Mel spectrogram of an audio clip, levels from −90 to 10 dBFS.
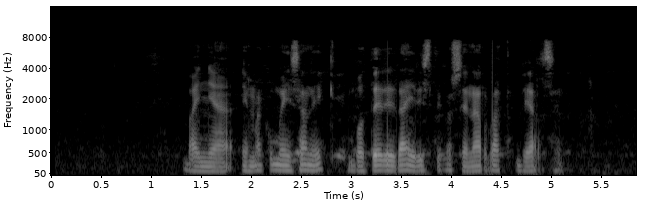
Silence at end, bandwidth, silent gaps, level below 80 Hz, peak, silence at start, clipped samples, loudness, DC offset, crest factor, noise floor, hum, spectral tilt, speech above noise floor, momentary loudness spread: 0.75 s; 7.6 kHz; none; -70 dBFS; -22 dBFS; 1.3 s; under 0.1%; -43 LUFS; under 0.1%; 24 dB; -77 dBFS; none; -4.5 dB/octave; 34 dB; 8 LU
